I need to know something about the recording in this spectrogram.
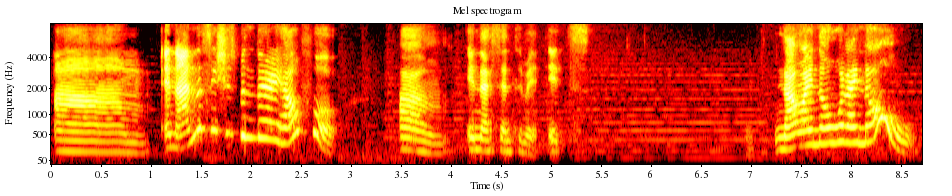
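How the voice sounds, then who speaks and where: A woman chatting in character as a player in a tabletop roleplaying game, animated, exclamatory and prone to swearing. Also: a little high, takes it slowly, pauses often, soft background music. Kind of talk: improvised casual roleplay chat.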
